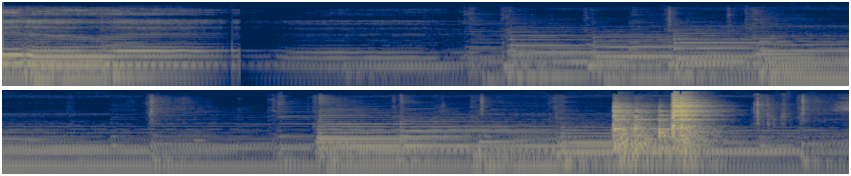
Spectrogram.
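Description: A kitchen pan being cleaned: scattered metallic clinks and knocks of cookware and utensils sound close by over a steady background song, with a brief louder clatter near the end.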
